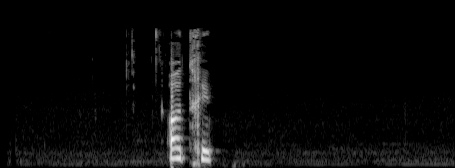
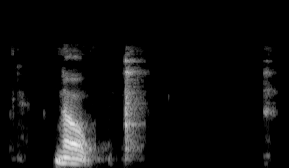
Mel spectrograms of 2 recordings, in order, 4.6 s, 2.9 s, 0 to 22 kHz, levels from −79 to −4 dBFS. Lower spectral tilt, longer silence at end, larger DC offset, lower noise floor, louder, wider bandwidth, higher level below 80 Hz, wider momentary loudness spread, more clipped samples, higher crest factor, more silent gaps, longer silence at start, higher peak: about the same, -4.5 dB/octave vs -4.5 dB/octave; first, 2.45 s vs 0.2 s; neither; second, -63 dBFS vs under -90 dBFS; first, -17 LUFS vs -20 LUFS; first, 11.5 kHz vs 7.6 kHz; first, -58 dBFS vs -64 dBFS; first, 25 LU vs 15 LU; neither; about the same, 26 dB vs 22 dB; second, none vs 1.51-2.63 s; first, 1.7 s vs 0.55 s; about the same, 0 dBFS vs -2 dBFS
